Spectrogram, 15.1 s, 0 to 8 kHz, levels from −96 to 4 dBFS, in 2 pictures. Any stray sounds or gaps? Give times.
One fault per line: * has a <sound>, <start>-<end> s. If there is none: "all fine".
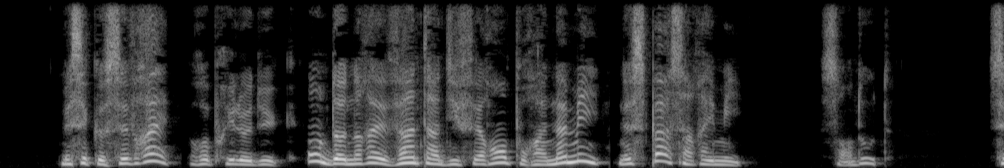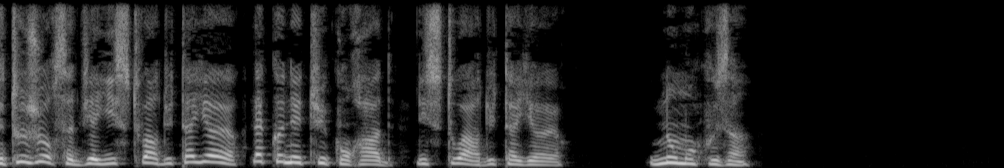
all fine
